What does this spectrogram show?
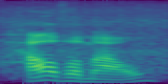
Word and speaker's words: Hávamál: on a tree in hobble mall stands us 138 to 139 now the poem problem all or is pronounced in modern icelandic album owl is something that I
